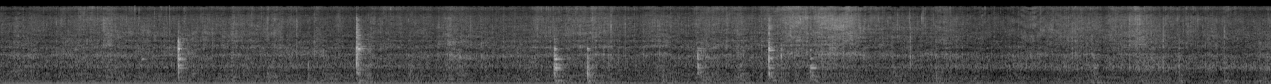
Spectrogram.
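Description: Diced beef and vegetables sizzling in a stainless steel pot, a steady frying hiss, while a plastic spoon stirs them, with a few sharp clicks and scrapes of the spoon against the pot.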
